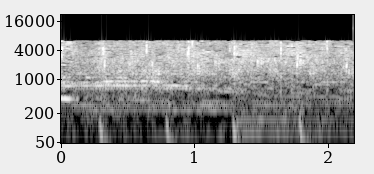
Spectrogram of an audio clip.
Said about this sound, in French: Nous sommes en direct de la Monusco sous vos applaudissements. Le maximum de bruit.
